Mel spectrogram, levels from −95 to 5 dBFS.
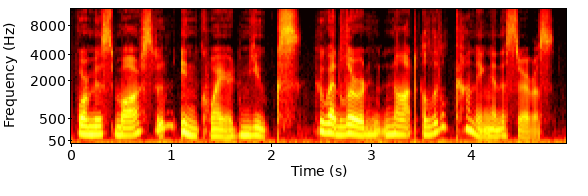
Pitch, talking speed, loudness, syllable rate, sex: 165 Hz, 180 wpm, -19 LUFS, 5.1 syllables/s, female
